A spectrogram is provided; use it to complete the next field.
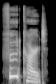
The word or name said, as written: food cart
